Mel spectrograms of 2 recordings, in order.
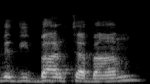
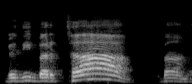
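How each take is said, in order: First: The stress falls on the middle syllable. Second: The stress falls on the final syllable. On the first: Something was done in the past. The speaker calls it wrong. "Not ve'dibarta bam" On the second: It is a command for the future. The speaker calls it right. "Ela v'dibarta bam, and you shall speak of them"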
